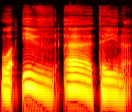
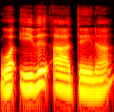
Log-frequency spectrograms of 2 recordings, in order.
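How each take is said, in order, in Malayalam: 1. dh ശബ്ദം ചെറിയൊരു ശ്വാസത്തോടെ വിട്ടുകൊണ്ടാണ് പറയുന്നത്. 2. dh ശബ്ദം പ്രതിധ്വനിയോടെ മുഴക്കിയാണ് പറയുന്നത്. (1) "ചെറിയൊരു കാറ്റോടുകൂടെ" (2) "പറയുന്ന ചിലരെ കാണാറുണ്ട്. വഇദ് കൽക്കലയുടെ അക്ഷരമല്ല, മുഴക്കരുത്"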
